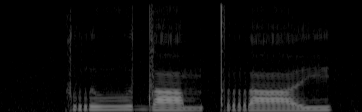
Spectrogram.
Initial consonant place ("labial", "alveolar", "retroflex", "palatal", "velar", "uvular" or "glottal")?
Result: velar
